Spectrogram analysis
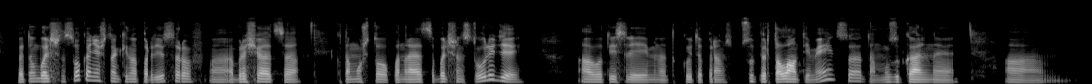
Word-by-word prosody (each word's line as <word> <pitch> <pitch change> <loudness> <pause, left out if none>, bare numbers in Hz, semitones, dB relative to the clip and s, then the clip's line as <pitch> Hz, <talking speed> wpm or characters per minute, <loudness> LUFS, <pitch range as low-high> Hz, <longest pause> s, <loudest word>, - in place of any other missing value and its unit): Поэтому 135 +3 -3
большинство, 140 +6 +3
конечно, 180 -8 0
кинопродюсеров, 130 +1 -2
э, - - -11
обращаются 115 0 +2 0.3
к - - -21
тому, 120 +2 -3
что 115 -2 -1
понравится 115 -1 +1
большинству - - 0
людей. 160 - +2 0.5
А 120 - +2
вот 115 +1 -2
если 110 -3 0
именно 105 -1 -7
какой-то 115 +3 -5
прям 110 0 -4 0.2
супер 135 -2 -1
талант 125 -2 +7
имеется, 155 - -2
там, 100 -2 -9
музыкальное, 110 -2 +1 0.5
а, 100 -3 -5
ну, - - -24
120 Hz, 135 wpm, -26 LUFS, 110-130 Hz, 0.5 s, талант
